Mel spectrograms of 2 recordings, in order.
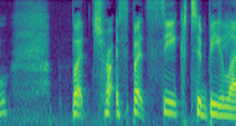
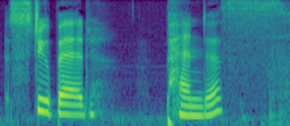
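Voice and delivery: "pendus" trails after a pause, softer; sneaky split word; 4 dB quieter, much slower than usual. Retold or imitated. Mother imitates three-year-old dodging a ban, "Stupid", pause, soft "pendus". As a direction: say "Stupid", wait, then slip in a quiet rising "pendus". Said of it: "he'll try to be creative".

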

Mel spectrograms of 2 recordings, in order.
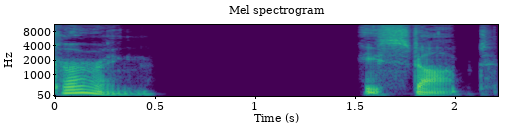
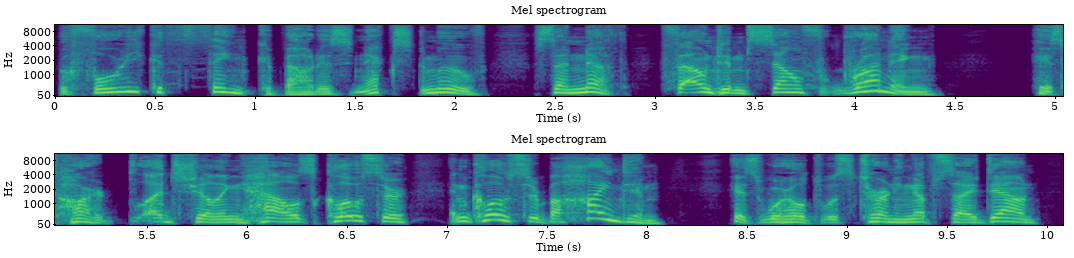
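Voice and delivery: higher, urgent storytelling; panicked chase narration; 8 semitones higher than usual. A narrator's reading. Narrator telling of Seneth fleeing the howls, urgent and panicked.

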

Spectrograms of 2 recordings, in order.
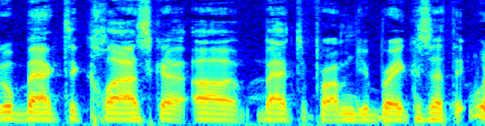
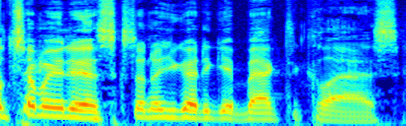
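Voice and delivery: ordinary delivery

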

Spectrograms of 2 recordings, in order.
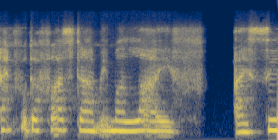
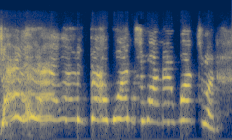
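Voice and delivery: put-on child's tantrum. Mimicking a child throwing a tantrum over a toy, whiny wail. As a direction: whine it like a kid on the shop floor. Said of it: "they will go down the floor and they'll start".

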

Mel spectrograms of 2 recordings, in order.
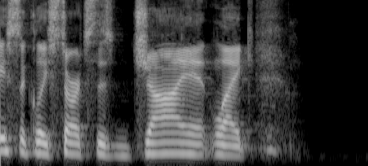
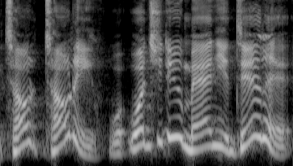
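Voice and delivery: high, stammering imitation of panic; mock freaking out; 9 semitones higher than usual. Reed to Tony after dropping the mace, mock freak-out. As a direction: act out a flustered, much higher-pitched outburst. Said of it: "he's freaking out".

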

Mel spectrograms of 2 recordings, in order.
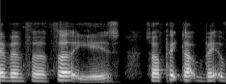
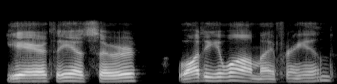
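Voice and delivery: put-on low, drawn-out American accent; imitated American, pitched lower; 4 semitones lower, slower than usual. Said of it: "talk to Americans, like, they go".

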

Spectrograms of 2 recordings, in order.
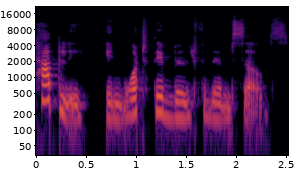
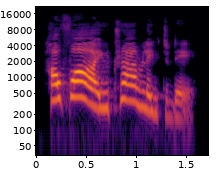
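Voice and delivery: quick, loud, higher question; eager hare; 5 semitones higher, 10 dB louder, faster than usual. Acted. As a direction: rattle it off like a keen hare. Hare asks, fast loud.

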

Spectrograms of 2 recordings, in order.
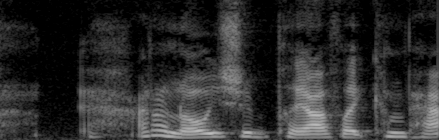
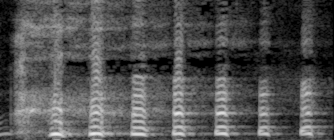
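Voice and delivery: high burst of loud laughter; 12 semitones higher, 12 dB louder than usual. Real, not acted. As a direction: crack up out loud. Big laugh at herself.

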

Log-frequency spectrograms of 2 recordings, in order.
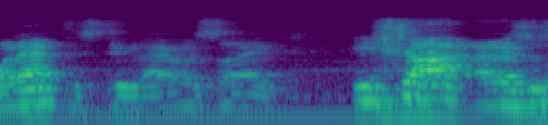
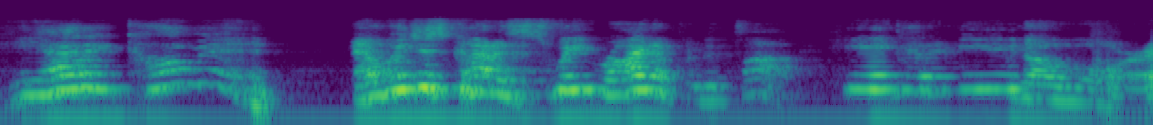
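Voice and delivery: mock justification; 11 semitones higher, 5 dB louder than usual. Dreamer justifying the killing to his friends, high mock-defiant voice. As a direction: defend yourself in a high, comic voice.

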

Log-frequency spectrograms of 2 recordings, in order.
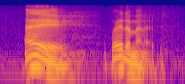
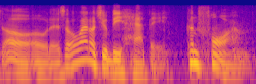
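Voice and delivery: usual speaking voice

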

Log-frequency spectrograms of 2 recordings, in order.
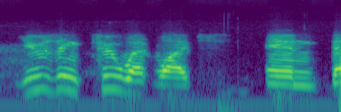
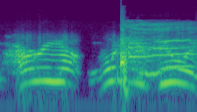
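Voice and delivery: retold scream; 12 semitones higher than usual. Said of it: "my wife is screaming".

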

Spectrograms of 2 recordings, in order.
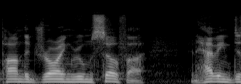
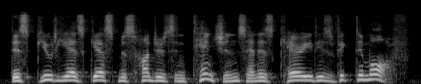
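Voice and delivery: higher-pitched detective voice; Holmes, indignant; 8 semitones higher than usual. Acted. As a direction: deduce the crime aloud, pitched up.

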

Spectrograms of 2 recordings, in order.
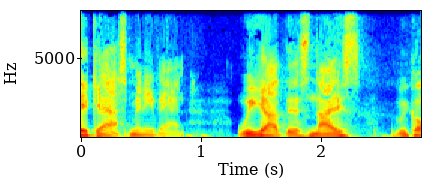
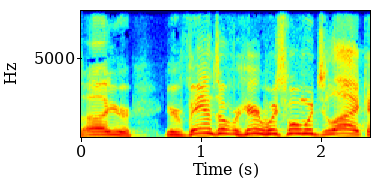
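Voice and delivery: eager clerk imitation; 10 semitones higher, 6 dB louder than usual. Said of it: "and he goes".

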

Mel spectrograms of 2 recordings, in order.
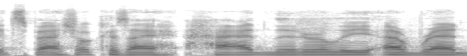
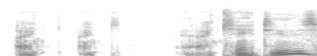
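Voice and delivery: hushed dread; 3 semitones lower, 11 dB quieter, much faster than usual. Retold or imitated. Acts waking at four, dreading.

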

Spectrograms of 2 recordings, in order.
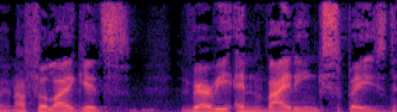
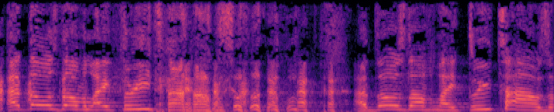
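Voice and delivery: laughing; 9 semitones higher than usual. Real, not acted. Laughing about dozing off.

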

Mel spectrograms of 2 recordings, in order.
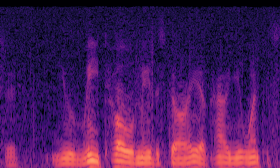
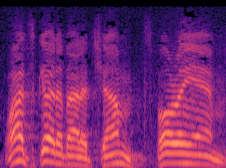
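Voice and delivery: higher, put-on gruff police voice on the phone; brusque impostor cop, pitched up; posing as Faraday; 6 semitones higher than usual. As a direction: pass yourself off as the inspector. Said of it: "This is Inspector Faraday of the police".

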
